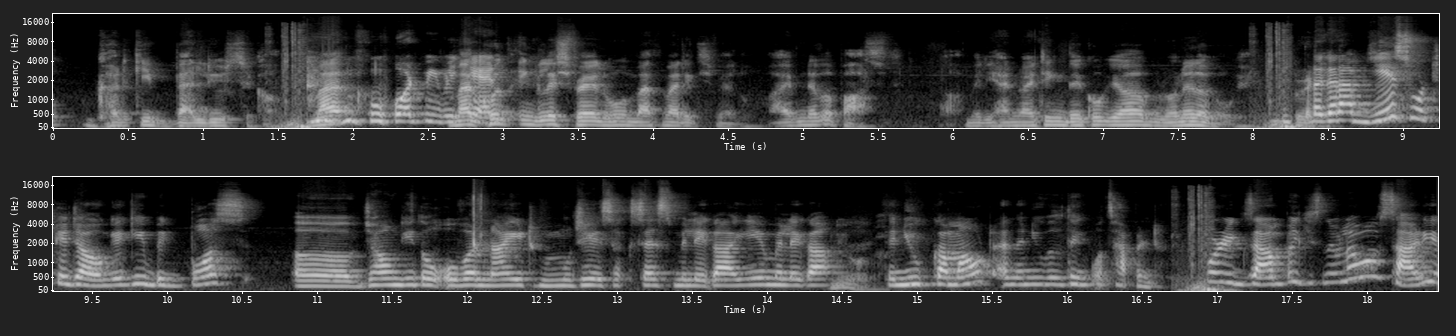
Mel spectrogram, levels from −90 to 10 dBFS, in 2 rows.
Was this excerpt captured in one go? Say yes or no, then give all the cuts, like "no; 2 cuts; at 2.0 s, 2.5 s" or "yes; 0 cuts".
no; 3 cuts; at 1.6 s, 8.2 s, 16.9 s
